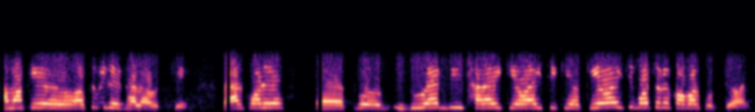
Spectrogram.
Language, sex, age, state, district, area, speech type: Bengali, female, 45-60, West Bengal, Hooghly, rural, conversation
